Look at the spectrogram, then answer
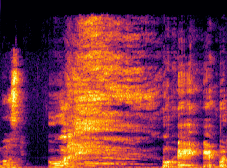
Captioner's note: laughs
